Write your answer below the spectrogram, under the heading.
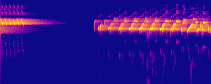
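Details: ['A high, rapid twitter that fades away, almost a second of silence, then a European goldfinch resumes with quick, bright chirping notes repeated steadily.']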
